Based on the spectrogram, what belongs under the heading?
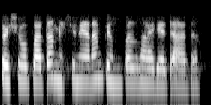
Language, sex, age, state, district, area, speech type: Kashmiri, female, 30-45, Jammu and Kashmir, Kulgam, rural, conversation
